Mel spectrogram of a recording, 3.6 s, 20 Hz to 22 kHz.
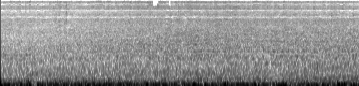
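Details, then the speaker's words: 1979 Cadillac Eldorado Biarritz with EFI V8, back on the road after work including a newly installed exhaust system, idling: quiet, soft, even low rumble with no ticks or misses; smooth, healthy V8 at normal idle. "and how lovely smooth and quiet this V8 is under the [Music] hood well you can really hear those eight fuel injectors clicking away doing their job firing ing in sequence with this vendex"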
